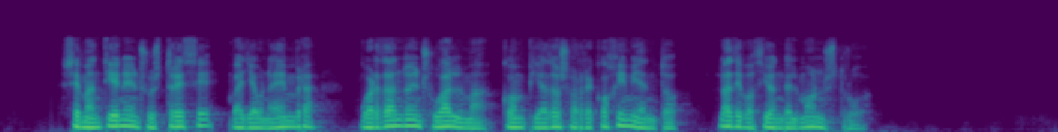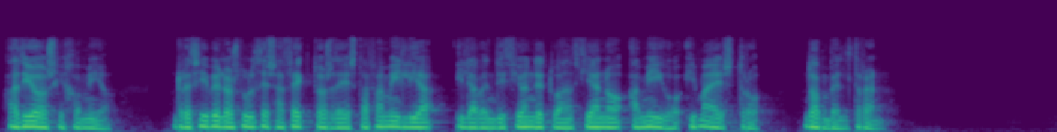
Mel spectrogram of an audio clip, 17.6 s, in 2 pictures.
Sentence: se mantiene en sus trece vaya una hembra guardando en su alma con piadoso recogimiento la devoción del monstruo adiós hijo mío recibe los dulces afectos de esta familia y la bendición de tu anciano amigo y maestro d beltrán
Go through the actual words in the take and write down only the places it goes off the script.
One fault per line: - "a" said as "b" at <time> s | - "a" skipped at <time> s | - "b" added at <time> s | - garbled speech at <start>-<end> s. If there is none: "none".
none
